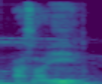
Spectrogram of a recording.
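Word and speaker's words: açaí: I believe that one's Portuguese. – Acai. – I mean, that's how you pronounce it.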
